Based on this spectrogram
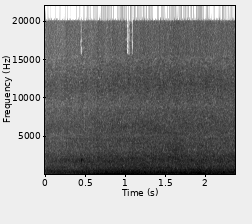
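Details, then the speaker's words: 1995 Toyota Tercel idling in gear with the parking brake on and under load, after new CV axles and drive seals; a steady low droning hum with the whole car shaking, as if no engine mounts were left, engine vibration under load of unclear cause. "you can feel it it's just like you have no motor mounts left and car's just shaking"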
